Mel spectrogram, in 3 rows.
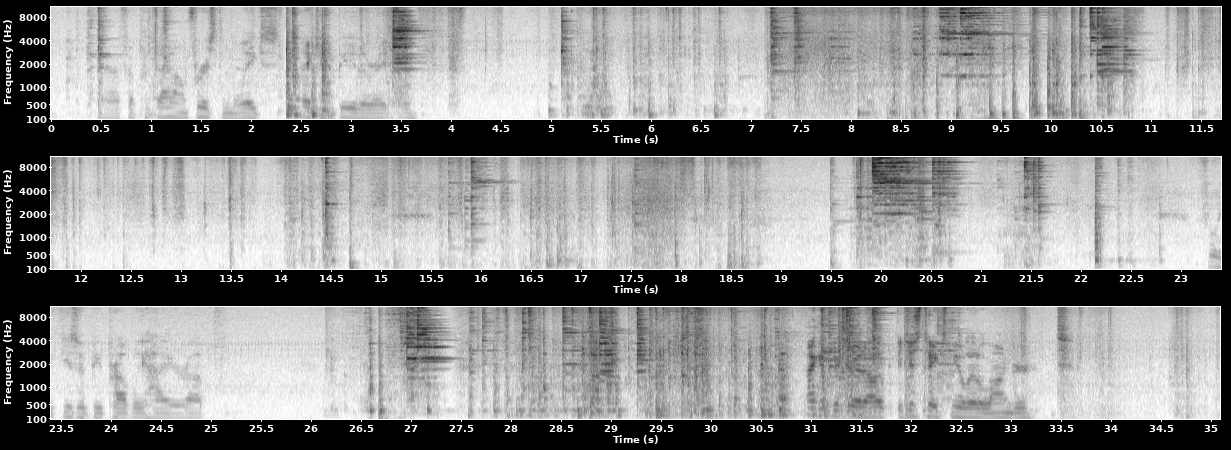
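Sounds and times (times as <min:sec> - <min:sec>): metal poles clattering: 0:02.4 - 0:04.0, 0:05.0 - 0:11.0, 0:15.6 - 0:17.8, 0:19.5 - 0:22.4, 0:26.6 - 0:32.6.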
